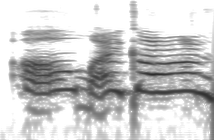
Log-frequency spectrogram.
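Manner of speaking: very high mock squeal of delight; excited squeal. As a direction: imitate a thrilled family welcome, high-pitched. Imagined family's excited reply at door.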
